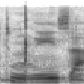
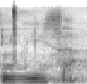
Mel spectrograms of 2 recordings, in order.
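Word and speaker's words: Nciza: And then in the spirit of the chair of corrections, you said Ngiza. I now know it's Ngiza.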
